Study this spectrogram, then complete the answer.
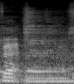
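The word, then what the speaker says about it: fête: Fet. So Janet says fete is pronounced fet.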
